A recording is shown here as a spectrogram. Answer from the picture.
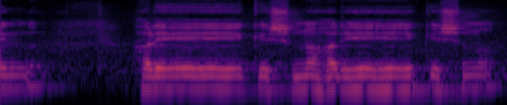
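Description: A man chanting Sanskrit prayer verses on a level, held pitch. There is a short pause for breath about a second in.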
